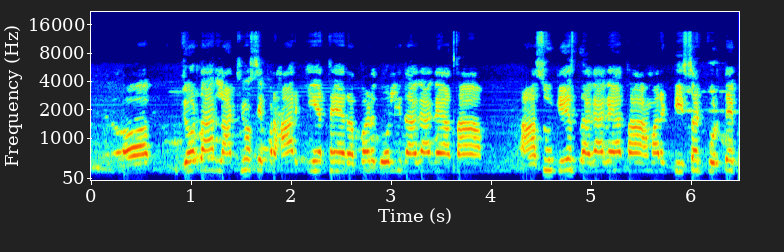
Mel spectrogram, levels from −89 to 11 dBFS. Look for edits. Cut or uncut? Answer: uncut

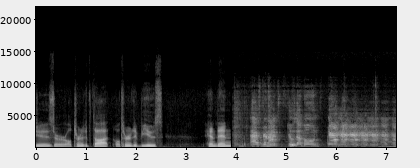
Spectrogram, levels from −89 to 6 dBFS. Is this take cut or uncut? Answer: uncut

